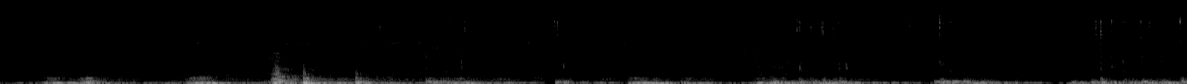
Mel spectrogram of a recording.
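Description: Computer keys click.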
